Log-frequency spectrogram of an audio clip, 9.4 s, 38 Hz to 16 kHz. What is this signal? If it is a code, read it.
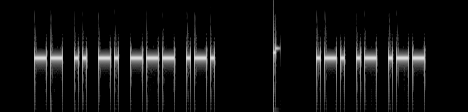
Morse code, heard as a keyed tone, about 15 wpm, 700 Hz. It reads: MINOR RAW
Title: Sentences from Top 1500 Words - New Word Drill Alt - 15wpm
